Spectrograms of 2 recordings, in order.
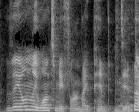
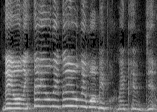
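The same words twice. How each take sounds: First: Put-on slow, lightly done Russian accent. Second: High, stuttering sampler replay; keyboard sampler imitation. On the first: Host retells a drunken song take, Russian accent. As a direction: draw it out with a slight Russian accent. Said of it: "did it in a Russian accent". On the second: Host mimics the song sample played on keys, high and stuttering. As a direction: repeat the opening like a triggered sample, pitched high. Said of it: "playing it on the keyboard".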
